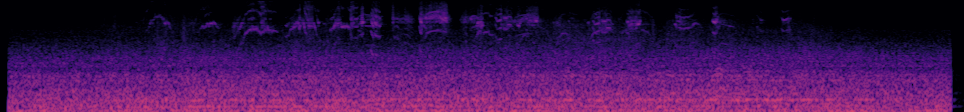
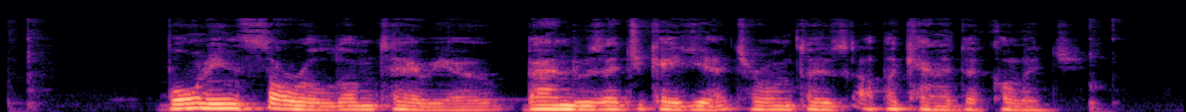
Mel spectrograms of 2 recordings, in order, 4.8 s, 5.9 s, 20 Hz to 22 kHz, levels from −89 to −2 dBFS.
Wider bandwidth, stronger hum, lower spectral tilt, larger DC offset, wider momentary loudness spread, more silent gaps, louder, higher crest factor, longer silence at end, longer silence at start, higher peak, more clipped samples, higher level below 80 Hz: first, over 20 kHz vs 11 kHz; neither; second, -5.5 dB/octave vs -9 dB/octave; neither; second, 2 LU vs 12 LU; neither; second, -43 LUFS vs -21 LUFS; about the same, 12 dB vs 16 dB; second, 0.05 s vs 0.45 s; second, 0.05 s vs 0.85 s; second, -30 dBFS vs -4 dBFS; neither; first, -50 dBFS vs -58 dBFS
